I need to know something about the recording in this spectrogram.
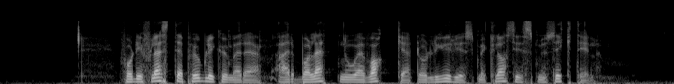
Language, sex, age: Norwegian, male, 25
